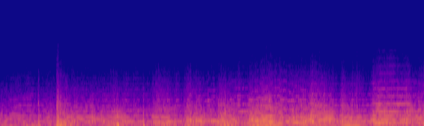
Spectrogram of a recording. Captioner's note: car door smacks the Ranger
